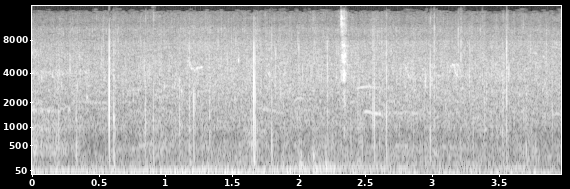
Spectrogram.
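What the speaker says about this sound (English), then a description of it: "Here comes the rain." Rain falling on a canal during lure fishing, a dense soft patter with a few sharper drops standing out, steady and fairly quiet throughout, no talking.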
